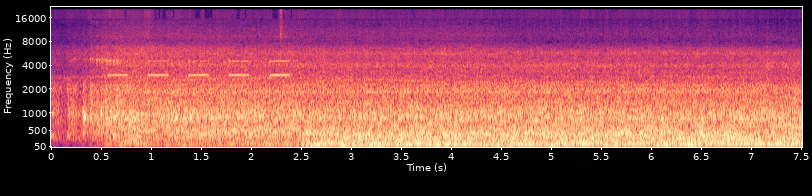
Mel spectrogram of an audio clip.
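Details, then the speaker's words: International truck starting for an air brake test with the air system drained to zero: high beeps pulse over the diesel idle for about two seconds as the low-air-pressure warning sounds, before pressure builds. "it's going through its checks here we go that's our audible sound for our area seeing it's empty so now we're gonna build up the pressure"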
